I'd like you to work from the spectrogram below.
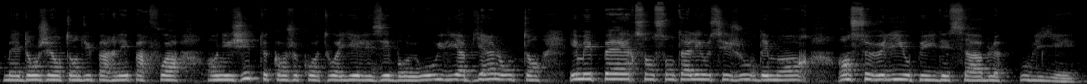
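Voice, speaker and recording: A woman's voice: mid-range voice, steady tone, warm tone, lightly acted. A woman voicing Moses, a humble, fearful shepherd, in intense, theatrical first-person biblical storytelling. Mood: terrified. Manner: theatrical, intense, measured short phrases. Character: Moses, terrified humble male shepherd telling his encounter. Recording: echoing, reverberant voice recording.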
